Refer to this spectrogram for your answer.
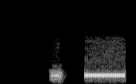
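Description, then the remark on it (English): An outgoing phone call's ringing tone: a short electronic beep followed by a longer steady hum-like tone, with no voices. “It's ringing.”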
